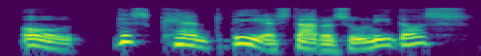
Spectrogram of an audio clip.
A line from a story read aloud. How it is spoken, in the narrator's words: a woman cried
